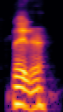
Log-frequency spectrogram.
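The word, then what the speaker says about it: nadir: I don't know the N-A-D-I-R. I don't know the pronunciation of that Nader. – Word. – Nader. – Nader.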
